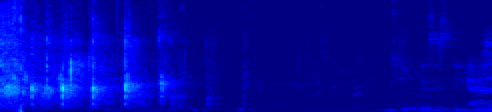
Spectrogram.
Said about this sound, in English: And another round of applause, please. Thank you so much for coming.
